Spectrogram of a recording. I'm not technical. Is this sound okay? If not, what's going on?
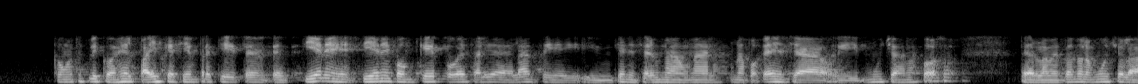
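No. There are two problems.

The first is echo with no canceller, and it runs through the whole clip. The person on the other end seems to have the call on a loudspeaker. Their microphone picks your speech back up and sends it down the line, and nothing removes it. So every phrase is followed about a fifth of a second later by a fainter, thinner copy of itself, like a short shadow trailing the speech.

The second is an AMR rate drop from 4.46 s to 7.69 s. This is a mobile call using the AMR narrowband codec, which normally gives clear, slightly boxy phone-quality speech. During that stretch the mobile link appears to weaken. The network then tells the codec to send the speech in a more compressed form so it can spend more of its capacity on protecting against errors. You don't hear a dropout or a gap. Instead the speech turns rougher, buzzier and more artificial, and then it returns to normal phone quality after 7.69 s.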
